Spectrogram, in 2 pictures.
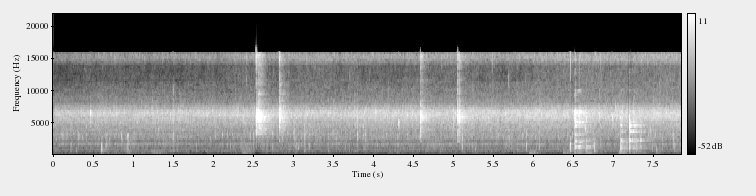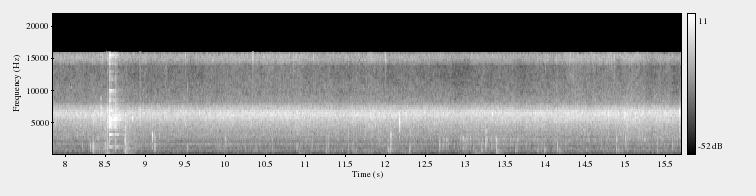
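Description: Breaded mozzarella cheese sticks deep-frying in hot oil in a stainless steel skillet: a steady sizzle and bubbling. A few sharp clicks sound over it, loudest about six and a half to seven and eight and a half seconds in.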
